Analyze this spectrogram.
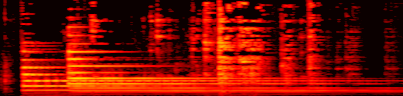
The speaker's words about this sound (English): Suddenly, there was a ring at the door.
